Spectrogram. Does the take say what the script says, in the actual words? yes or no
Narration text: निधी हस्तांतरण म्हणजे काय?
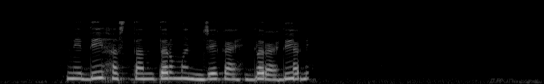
no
